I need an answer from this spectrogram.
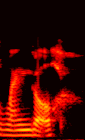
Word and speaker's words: L'Engle: meline langle correct and I did check on how it's pronounced yeah I I did too I checked Wikipedia and Wikipedia uh confirmed that it is langle let me ask you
